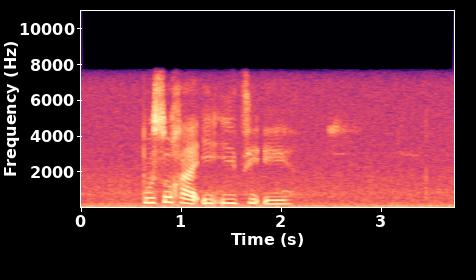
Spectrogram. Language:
Tswana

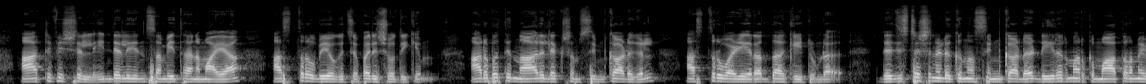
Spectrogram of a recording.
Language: Malayalam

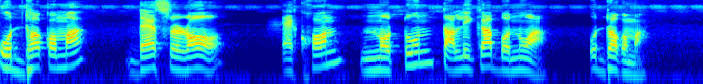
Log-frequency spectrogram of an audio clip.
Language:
Assamese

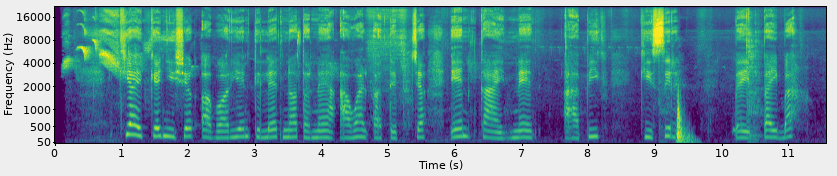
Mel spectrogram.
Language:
Kalenjin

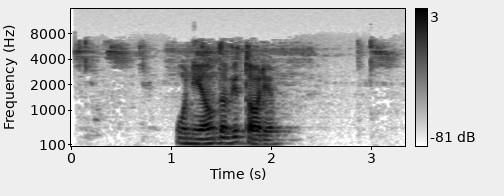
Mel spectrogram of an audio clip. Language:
Portuguese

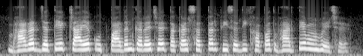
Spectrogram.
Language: Maithili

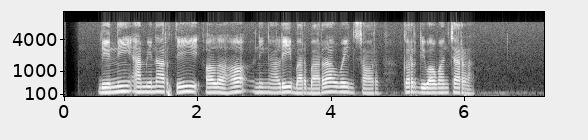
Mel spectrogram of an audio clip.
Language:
Sundanese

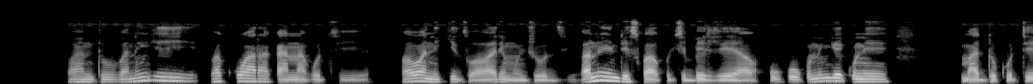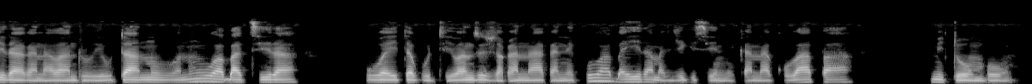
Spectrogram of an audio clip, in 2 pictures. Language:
Ndau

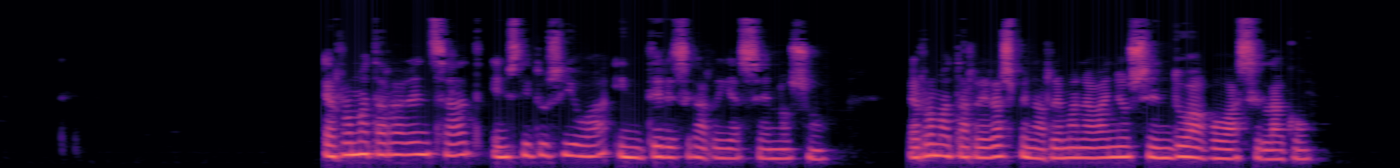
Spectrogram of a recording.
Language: Basque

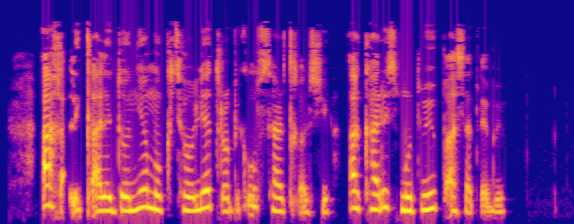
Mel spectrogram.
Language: Georgian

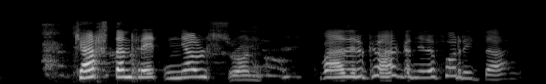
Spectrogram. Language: Icelandic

